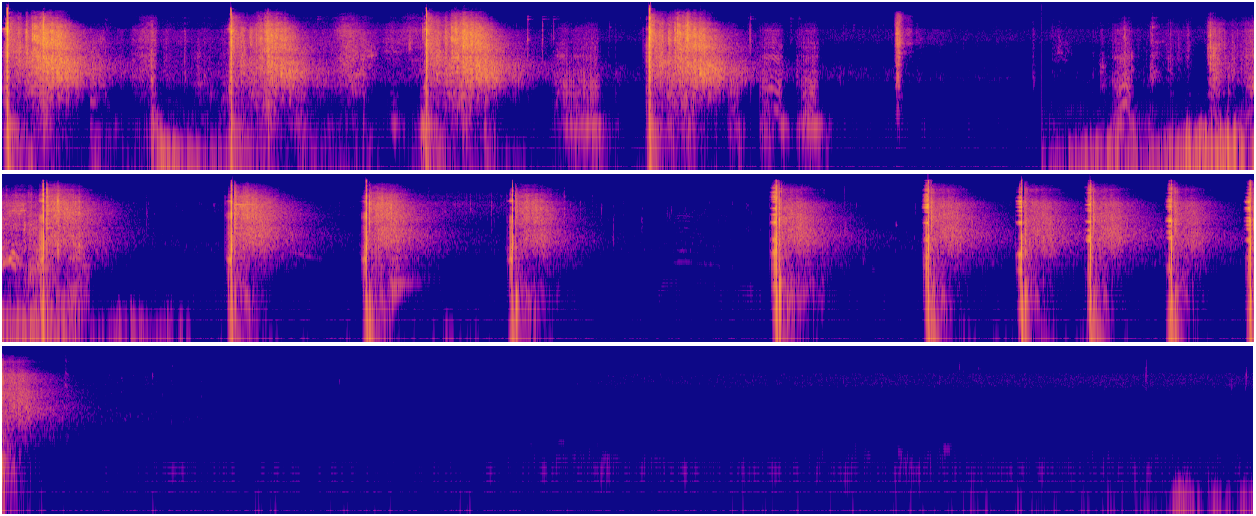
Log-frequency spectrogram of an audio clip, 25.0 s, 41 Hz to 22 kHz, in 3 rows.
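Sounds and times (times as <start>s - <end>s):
rifle shots: 0.0s - 3.6s, 4.3s - 5.0s, 8.3s - 9.1s, 9.8s - 12.2s, 13.5s - 17.1s.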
